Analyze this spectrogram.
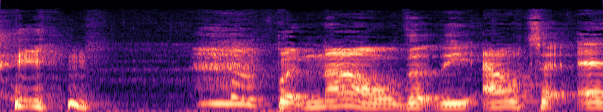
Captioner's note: laughing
